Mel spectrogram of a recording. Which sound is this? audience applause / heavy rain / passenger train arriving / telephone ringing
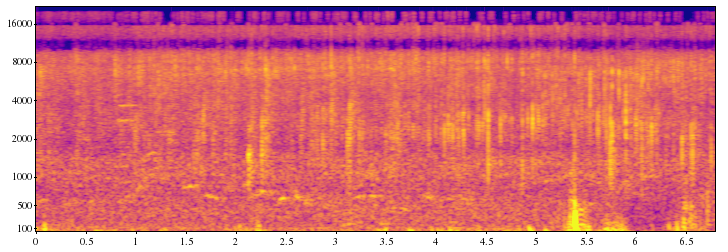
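heavy rain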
